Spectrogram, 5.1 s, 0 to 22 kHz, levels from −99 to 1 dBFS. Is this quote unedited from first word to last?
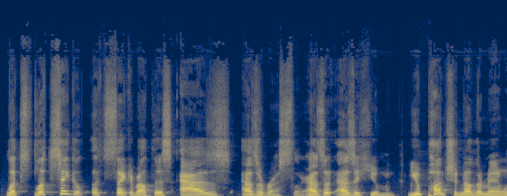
no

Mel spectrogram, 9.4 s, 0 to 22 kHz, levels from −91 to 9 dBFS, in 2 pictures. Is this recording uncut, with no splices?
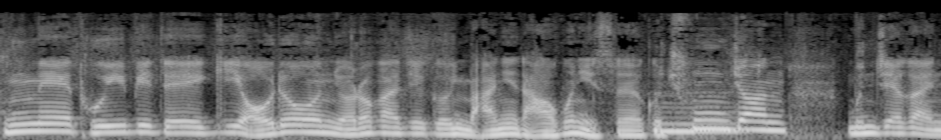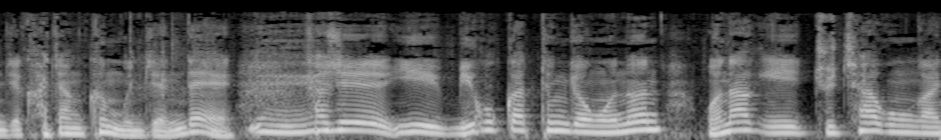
no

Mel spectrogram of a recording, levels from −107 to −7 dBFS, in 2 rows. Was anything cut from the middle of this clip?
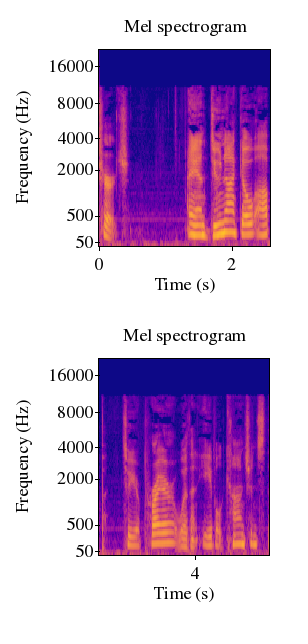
no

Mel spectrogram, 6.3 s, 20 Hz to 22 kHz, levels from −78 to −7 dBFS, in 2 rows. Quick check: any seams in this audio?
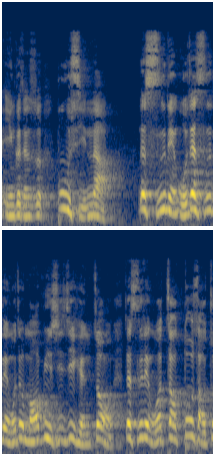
no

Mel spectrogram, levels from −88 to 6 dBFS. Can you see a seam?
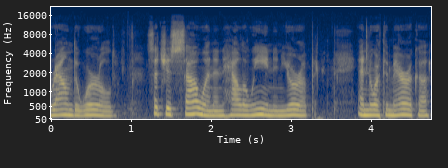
no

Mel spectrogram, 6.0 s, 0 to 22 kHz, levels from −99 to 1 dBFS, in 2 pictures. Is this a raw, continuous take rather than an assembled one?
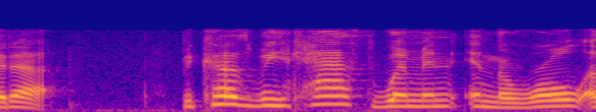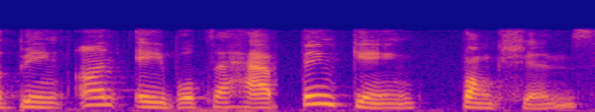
no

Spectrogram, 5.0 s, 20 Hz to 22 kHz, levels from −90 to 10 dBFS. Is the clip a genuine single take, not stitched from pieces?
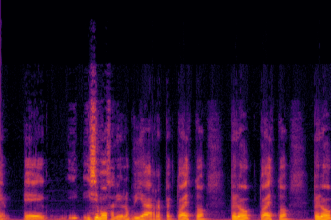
no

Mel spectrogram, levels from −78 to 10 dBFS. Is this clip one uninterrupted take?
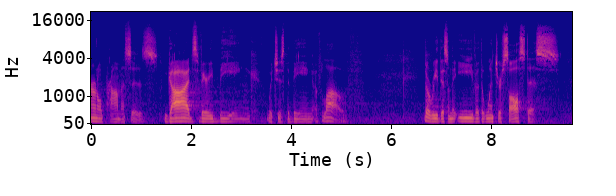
no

